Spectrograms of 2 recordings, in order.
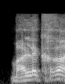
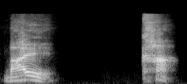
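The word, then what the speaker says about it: מַלְכָּה: 왜 이거는 말레카가 아니냐? 이제 첫 번째 음절이 다친 음절이잖아요. 말 카. 어. 그죠? 말카. 그래서이 경우에는 말레카가 아니고 말카가 되는 거예요.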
